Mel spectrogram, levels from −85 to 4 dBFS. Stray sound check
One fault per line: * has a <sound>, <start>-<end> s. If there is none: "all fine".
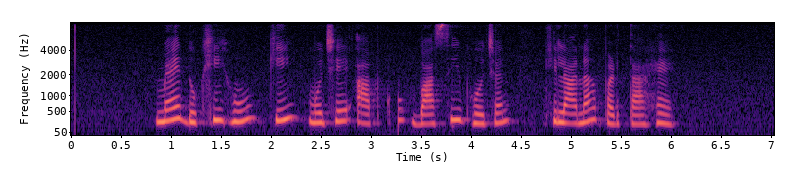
* has a dropout, 3.2-3.3 s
